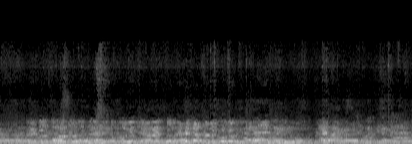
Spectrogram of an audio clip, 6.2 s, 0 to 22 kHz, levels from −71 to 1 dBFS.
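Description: Resampler restarted on every block, throughout: a 25 Hz tick train rides on the signal, as if 40 ms blocks were each converted separately, likely 44.1 kHz to 48 kHz, misjudging every edge.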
